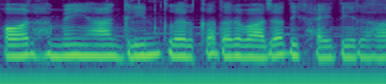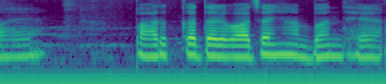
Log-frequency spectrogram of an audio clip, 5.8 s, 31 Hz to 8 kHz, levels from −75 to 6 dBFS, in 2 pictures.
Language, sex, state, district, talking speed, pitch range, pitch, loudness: Hindi, female, Jharkhand, Deoghar, 175 wpm, 195-215 Hz, 205 Hz, -18 LUFS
